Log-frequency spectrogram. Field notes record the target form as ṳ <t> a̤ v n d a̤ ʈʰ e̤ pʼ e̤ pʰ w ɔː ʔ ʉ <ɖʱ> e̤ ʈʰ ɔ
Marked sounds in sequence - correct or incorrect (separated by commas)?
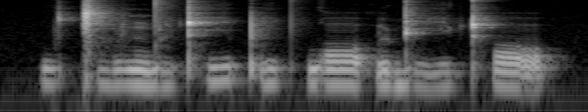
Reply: incorrect, correct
